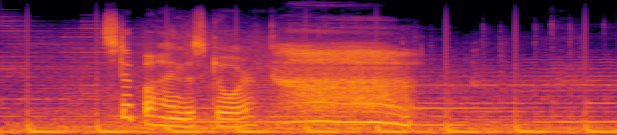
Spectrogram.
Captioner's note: gasps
